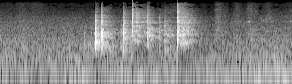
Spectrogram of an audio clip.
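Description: A metal plate clatters down onto a hard surface.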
